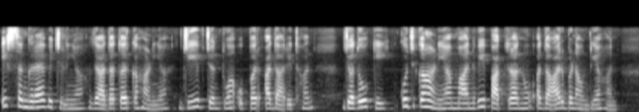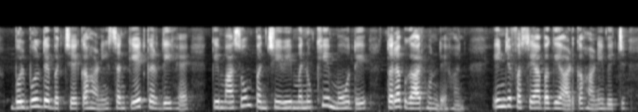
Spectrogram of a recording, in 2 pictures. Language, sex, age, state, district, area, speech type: Punjabi, female, 30-45, Punjab, Jalandhar, urban, spontaneous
